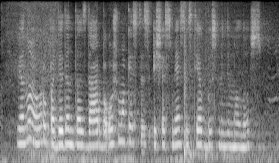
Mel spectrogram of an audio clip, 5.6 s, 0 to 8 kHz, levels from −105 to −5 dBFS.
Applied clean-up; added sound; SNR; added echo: none; Fireworks; 16 dB; reverberation time 1.6 s.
